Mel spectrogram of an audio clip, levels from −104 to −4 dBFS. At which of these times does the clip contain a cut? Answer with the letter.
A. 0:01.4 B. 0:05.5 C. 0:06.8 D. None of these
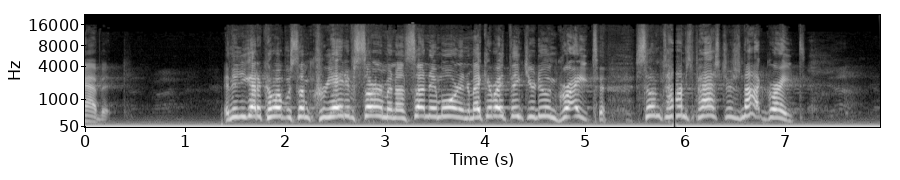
A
